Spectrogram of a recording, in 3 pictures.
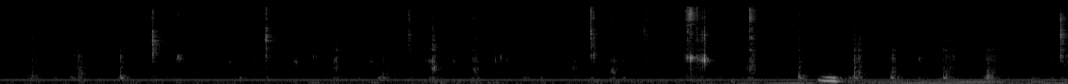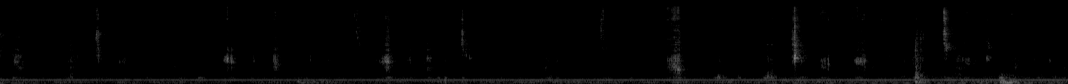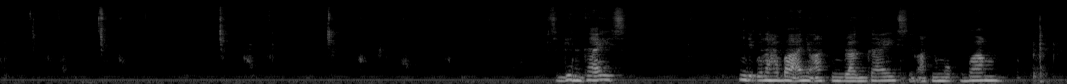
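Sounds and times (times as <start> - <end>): person chewing and crunching food: 0.0 - 27.0, 27.6 - 28.8
steady low hum: 0.0 - 32.0.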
